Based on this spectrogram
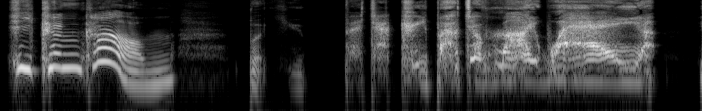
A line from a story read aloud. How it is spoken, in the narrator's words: he hissed at Peter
